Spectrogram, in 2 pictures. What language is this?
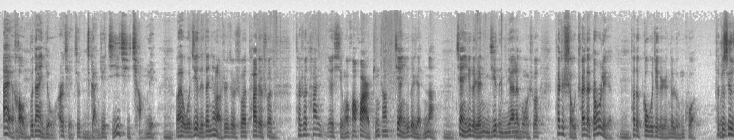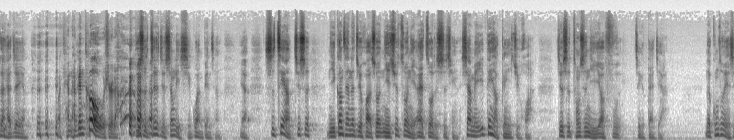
Chinese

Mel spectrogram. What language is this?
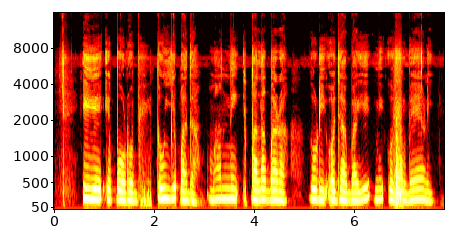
Yoruba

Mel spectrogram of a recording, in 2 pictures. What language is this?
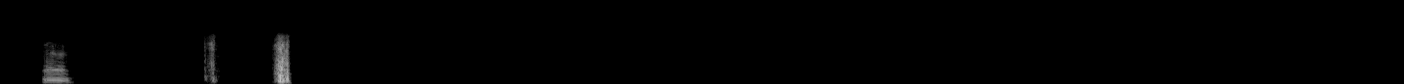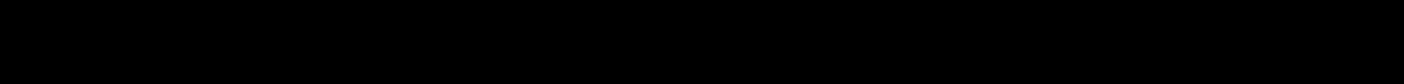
Santali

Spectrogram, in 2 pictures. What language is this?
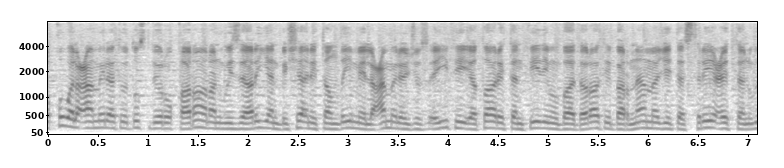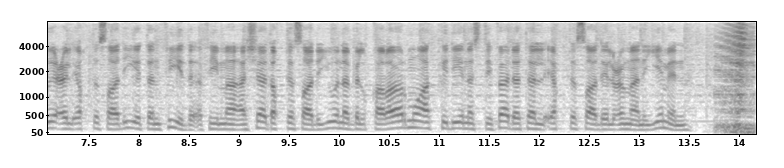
Arabic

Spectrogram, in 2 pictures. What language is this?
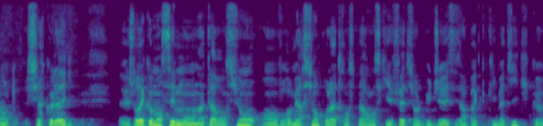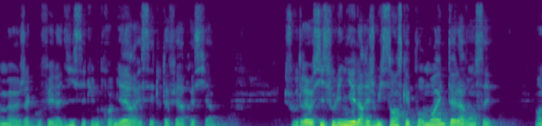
French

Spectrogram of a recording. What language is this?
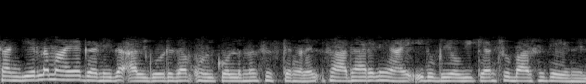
Malayalam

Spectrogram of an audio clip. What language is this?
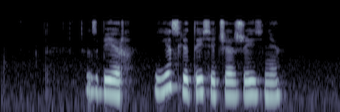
Russian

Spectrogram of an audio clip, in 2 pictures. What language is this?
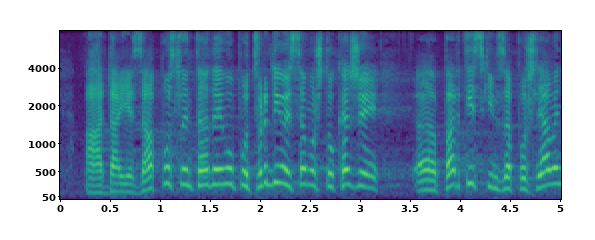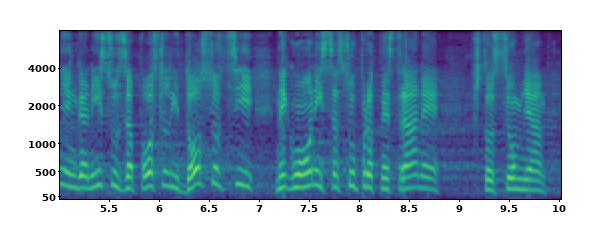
Serbian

